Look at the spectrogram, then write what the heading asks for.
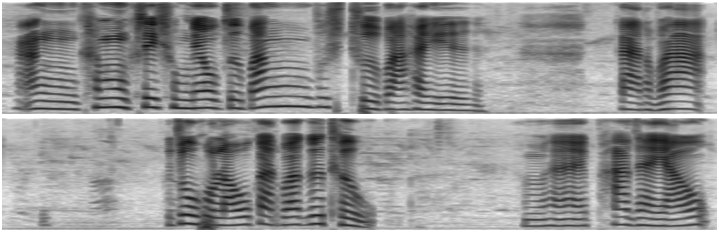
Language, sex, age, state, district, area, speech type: Bodo, female, 60+, Assam, Chirang, rural, spontaneous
